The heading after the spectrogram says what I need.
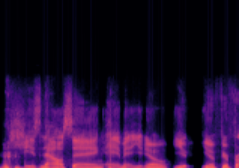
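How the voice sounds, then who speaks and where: The background is quiet as a man talks at a moderate pace. His pitch sits in the medium range. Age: 40s. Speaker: founder of a fathers' community, podcast guest. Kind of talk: podcast interview. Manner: animated.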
